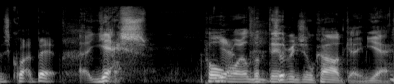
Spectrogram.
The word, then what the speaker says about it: Port Royal: Oh, it's Port Royal. I've been pronouncing it Port Royale for freaking years.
